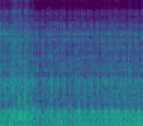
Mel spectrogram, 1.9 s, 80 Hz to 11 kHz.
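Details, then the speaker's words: 2013 Audi S7, 42,000 miles, salvage auction car at startup idle; loud raspy uneven burble with sharp unmuffled pulses through essentially straight exhaust, turbo gone bad and smoking. "So it does run. The exhaust is pretty much straight exhaust at this point. Very, very, very loud."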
